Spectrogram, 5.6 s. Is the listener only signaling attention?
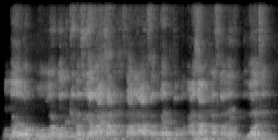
Yes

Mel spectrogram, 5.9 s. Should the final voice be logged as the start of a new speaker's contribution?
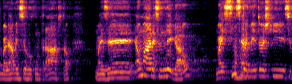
No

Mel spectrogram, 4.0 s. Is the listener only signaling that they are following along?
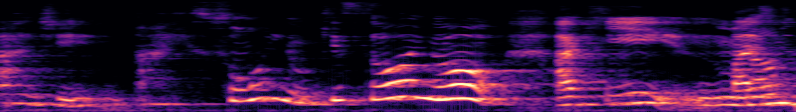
Yes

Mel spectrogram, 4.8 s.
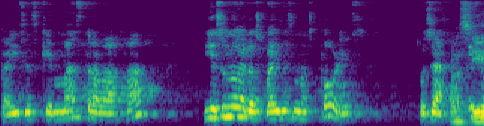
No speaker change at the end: Yes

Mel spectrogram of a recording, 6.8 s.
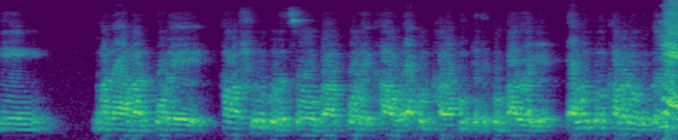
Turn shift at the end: Yes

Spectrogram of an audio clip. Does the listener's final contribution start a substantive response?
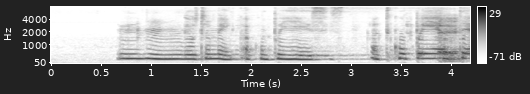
No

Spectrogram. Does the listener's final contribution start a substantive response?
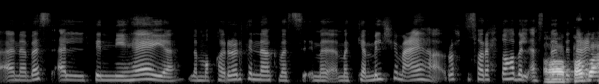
Yes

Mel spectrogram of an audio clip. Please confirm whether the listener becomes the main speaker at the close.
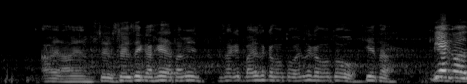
Yes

